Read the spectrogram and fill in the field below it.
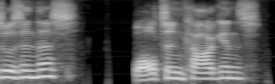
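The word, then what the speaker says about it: Walton Goggins: am I mad that Walter Coggins was in this Walton cogins I'm GNA say his name right eventually I've noticed I've been saying it wrong lately no I'm not mad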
